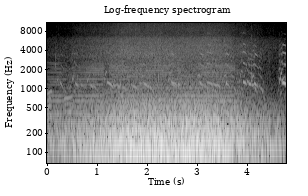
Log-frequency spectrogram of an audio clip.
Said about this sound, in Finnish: Mutta sitten meillä on jotain aivan ainutlaatuista maailmassa. Ne ovat jättikokoiset aallot. Aallot muodostuvat tietyn lahden edustalla Nazareen rannikolla – merenalaisen kanjonin vuoksi.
